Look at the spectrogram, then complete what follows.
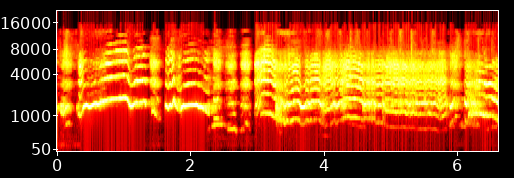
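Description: A toddler's high-pitched squeals and shrieks: short cries at first, then one long unbroken shriek from about three seconds in.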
